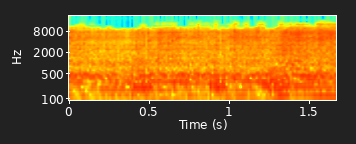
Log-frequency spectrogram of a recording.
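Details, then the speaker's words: 1986 Yamaha YZ125 two-stroke barn find, after adding oil to cylinder, confirmed strong spark: fires straight up, revs crisply with even healthy note, a little smoky at back, likely burning off added oil: normal running. "fire it up starts right up a little Smokey at the back hope that go"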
